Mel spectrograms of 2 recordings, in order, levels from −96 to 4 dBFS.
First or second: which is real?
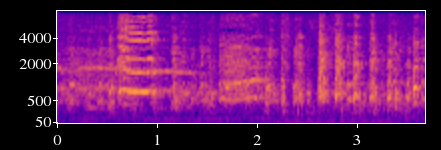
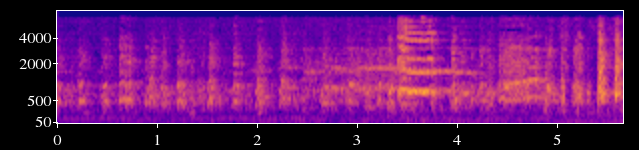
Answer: first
